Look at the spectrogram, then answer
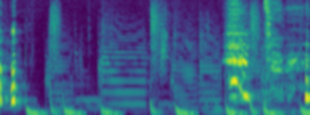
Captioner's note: laughs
